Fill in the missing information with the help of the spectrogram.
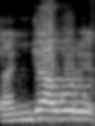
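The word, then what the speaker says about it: Thanjavur: have heard about tanju Tang now it's called tanjur is correct local name and Tanja is famous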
